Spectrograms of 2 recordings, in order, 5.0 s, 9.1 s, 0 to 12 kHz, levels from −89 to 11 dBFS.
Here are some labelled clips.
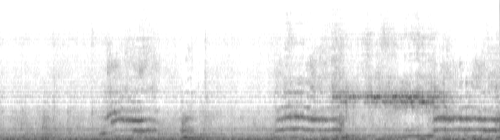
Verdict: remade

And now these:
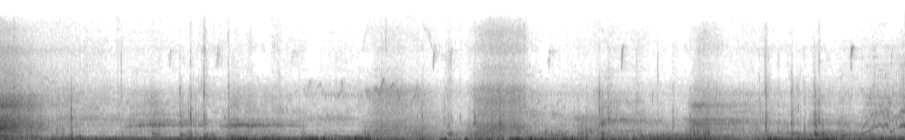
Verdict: recorded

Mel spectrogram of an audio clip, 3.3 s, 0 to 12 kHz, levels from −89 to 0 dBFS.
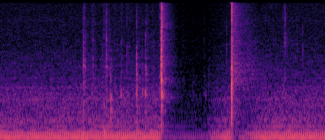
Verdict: recorded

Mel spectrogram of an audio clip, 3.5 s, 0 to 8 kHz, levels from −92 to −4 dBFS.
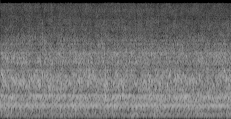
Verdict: remade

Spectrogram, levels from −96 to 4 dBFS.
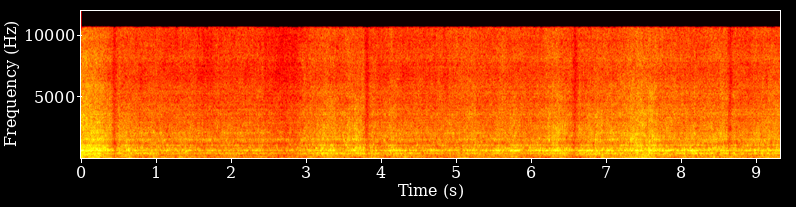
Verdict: remade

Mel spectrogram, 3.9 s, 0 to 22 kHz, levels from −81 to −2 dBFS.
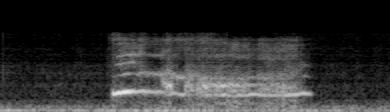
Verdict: remade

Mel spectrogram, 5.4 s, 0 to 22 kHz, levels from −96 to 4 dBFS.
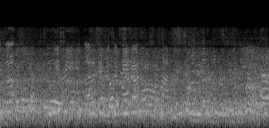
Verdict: recorded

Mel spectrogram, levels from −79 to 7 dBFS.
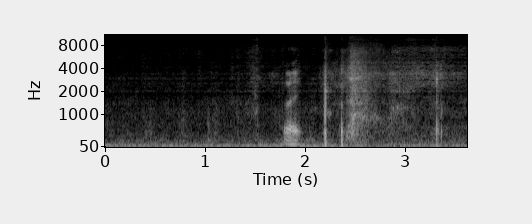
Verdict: remade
